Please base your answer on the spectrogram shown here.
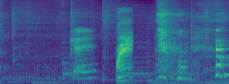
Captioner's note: beeping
